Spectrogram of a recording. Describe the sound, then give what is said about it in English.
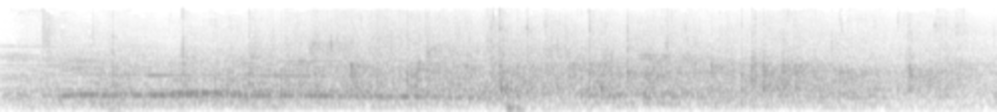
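A crowd claps steadily for a few seconds, dense and sustained applause filling the room at an even level without fading much. “Don't applaud an F.”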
